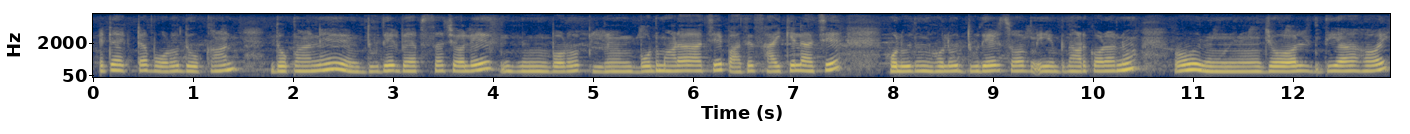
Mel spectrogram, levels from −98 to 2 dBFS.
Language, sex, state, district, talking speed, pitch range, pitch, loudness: Bengali, female, West Bengal, Paschim Medinipur, 115 wpm, 190-215 Hz, 200 Hz, -22 LUFS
